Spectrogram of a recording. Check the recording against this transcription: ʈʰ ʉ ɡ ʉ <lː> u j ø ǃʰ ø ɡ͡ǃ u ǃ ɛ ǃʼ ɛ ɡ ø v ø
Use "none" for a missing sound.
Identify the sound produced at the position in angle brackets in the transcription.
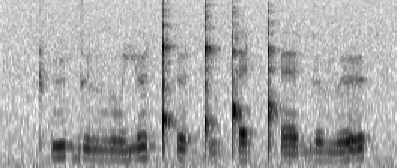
lː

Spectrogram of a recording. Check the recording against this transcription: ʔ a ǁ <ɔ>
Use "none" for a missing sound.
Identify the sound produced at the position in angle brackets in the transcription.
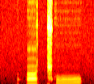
o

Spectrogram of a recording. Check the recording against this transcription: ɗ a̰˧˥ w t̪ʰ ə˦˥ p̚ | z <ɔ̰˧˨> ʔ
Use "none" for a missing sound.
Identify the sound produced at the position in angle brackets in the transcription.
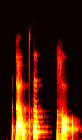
ɔ̰˧˨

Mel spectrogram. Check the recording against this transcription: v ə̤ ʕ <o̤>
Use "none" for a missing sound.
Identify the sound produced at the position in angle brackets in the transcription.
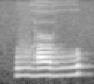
o̤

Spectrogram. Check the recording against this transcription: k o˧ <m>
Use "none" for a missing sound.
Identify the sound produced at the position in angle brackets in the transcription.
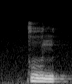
n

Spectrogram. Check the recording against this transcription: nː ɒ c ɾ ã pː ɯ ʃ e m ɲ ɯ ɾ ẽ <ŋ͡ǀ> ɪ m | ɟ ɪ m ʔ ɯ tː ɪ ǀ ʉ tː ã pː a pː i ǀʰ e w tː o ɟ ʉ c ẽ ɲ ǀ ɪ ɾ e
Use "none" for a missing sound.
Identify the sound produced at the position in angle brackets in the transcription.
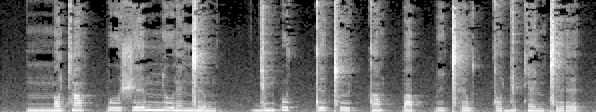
ŋ͡ǀ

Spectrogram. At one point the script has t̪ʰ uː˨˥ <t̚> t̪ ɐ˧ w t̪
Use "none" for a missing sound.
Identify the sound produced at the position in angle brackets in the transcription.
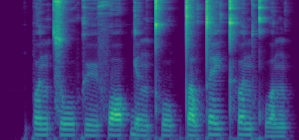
p̚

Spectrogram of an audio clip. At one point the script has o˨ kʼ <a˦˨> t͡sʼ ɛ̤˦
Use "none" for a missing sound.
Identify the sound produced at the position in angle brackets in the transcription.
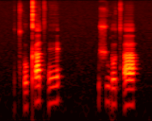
a˦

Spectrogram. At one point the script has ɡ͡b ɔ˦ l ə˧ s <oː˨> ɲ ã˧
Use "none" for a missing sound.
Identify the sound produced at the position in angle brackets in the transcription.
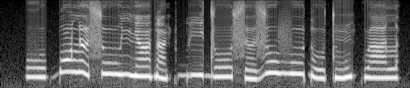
oː˦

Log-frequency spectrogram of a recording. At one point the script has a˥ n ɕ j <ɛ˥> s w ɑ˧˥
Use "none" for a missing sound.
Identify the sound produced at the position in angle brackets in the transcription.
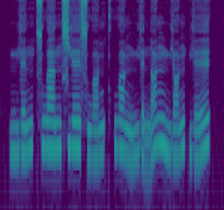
ɛ˥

